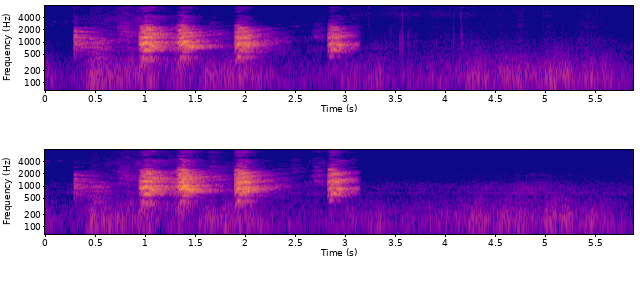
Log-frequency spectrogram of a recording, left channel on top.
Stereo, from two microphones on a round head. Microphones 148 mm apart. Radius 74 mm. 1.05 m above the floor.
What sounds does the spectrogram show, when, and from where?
0.3 s a dog barking: 35° left (ahead or behind); by 3.1 s 65° right (ahead or behind)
